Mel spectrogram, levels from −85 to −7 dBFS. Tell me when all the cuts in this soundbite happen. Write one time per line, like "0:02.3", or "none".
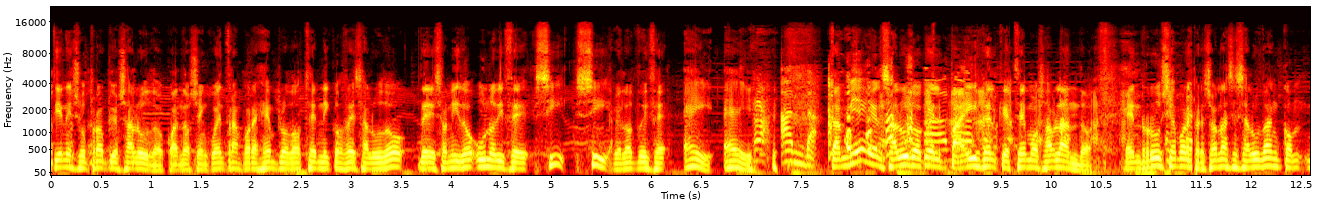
0:01.9
0:05.6
0:08.7
0:11.4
